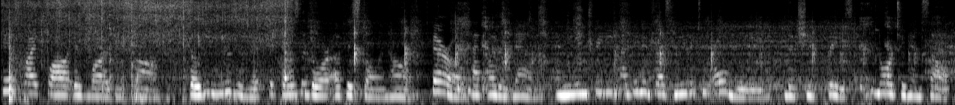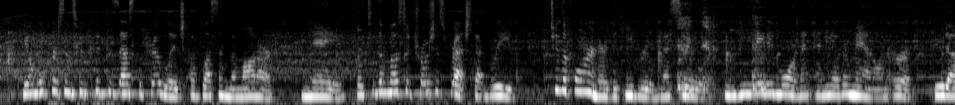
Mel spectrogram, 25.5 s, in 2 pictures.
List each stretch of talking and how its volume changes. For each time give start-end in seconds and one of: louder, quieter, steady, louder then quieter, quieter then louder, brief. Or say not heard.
0.0-25.4 steady.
